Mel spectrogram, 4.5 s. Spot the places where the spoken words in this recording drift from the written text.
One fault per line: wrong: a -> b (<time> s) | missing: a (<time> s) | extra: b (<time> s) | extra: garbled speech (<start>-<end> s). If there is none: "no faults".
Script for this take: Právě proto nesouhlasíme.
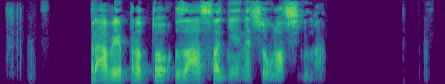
extra: zásadně (1.8 s)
